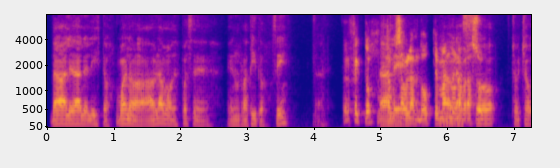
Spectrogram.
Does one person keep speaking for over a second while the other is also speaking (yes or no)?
yes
